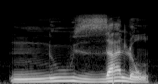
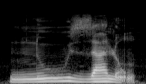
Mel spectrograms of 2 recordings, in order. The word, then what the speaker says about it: nous allons: So it does mean that you will have to pronounce this z sound. Okay, listen to me. Nous allons. Nous allons.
